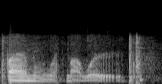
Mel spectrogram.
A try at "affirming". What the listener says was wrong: Affirming. You said affirming. Oh, it sounds like firming with my words.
